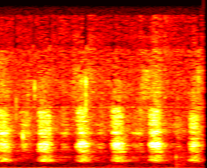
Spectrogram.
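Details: Timid puppy struggling in an unfamiliar spot inside the house: quick, breathy panting bursts, about four per second, steady and soft over a low indoor hum.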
